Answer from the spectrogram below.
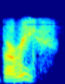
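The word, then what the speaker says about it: berith (בְּרִית): And the Hebrew word for covenant is pronounced berith.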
